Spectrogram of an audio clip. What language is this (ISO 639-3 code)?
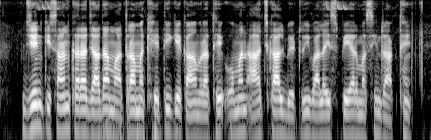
hne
